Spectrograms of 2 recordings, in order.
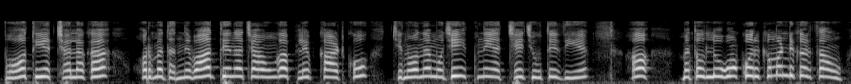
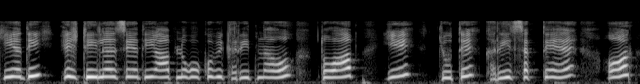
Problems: none marked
